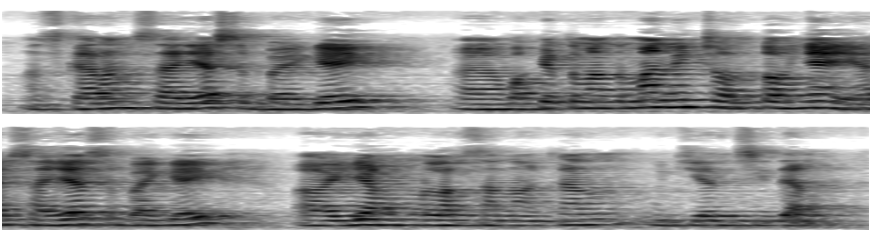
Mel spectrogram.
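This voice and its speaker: A woman lecturer giving an online lesson, speaking slowly and deliberately with frequent fillers. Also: medium pitch, fairly even intonation. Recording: echoey roomy sound with faint noise.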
